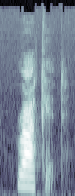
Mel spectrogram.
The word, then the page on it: rocket: American English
